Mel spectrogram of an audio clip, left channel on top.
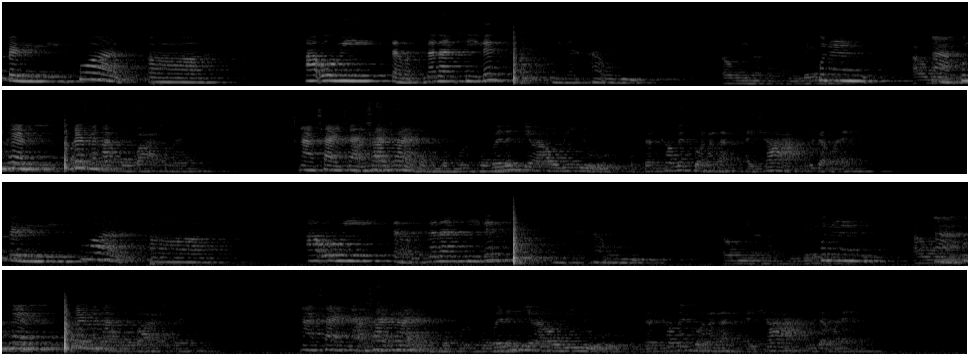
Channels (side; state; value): right; noise; rumble, 24 dB below the sound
